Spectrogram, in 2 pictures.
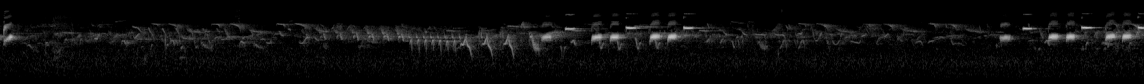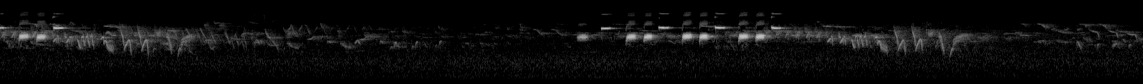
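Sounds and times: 
Great tit Parus major repeating a two-part ringing phrase: 0:05.1 - 0:07.2, 0:08.8 - 0:12.7, 0:16.5 - 0:20.2.

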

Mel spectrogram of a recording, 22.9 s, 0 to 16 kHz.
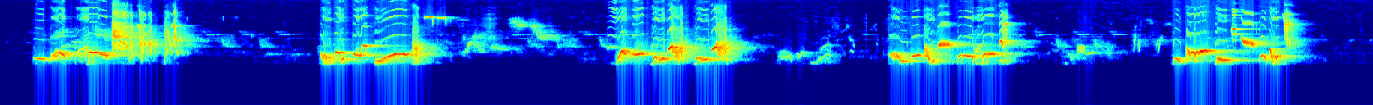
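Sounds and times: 
common blackbird Turdus merula singing: 0:00.6 - 0:22.1.

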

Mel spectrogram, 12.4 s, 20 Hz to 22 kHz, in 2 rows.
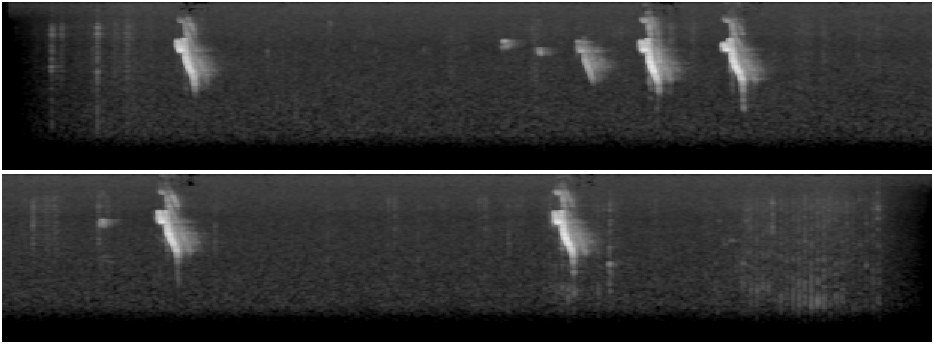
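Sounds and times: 
marsh tit Poecile palustris calling: 0:01.2 - 0:01.4, 0:03.8 - 0:05.0, 0:07.2 - 0:07.5, 0:09.9 - 0:10.1.

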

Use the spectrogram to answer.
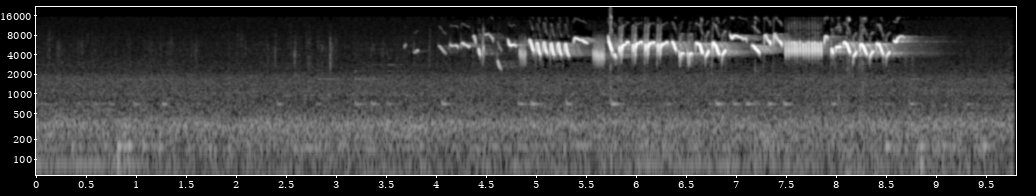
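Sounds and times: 
Eurasian wren Troglodytes troglodytes song with trills and sharp notes: 0:03.2 - 0:09.1.

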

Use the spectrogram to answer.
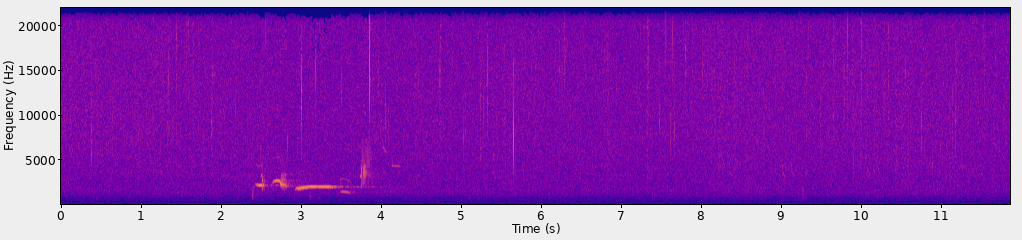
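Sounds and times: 
common blackbird Turdus merula whistling: 0:02.4 - 0:04.3.

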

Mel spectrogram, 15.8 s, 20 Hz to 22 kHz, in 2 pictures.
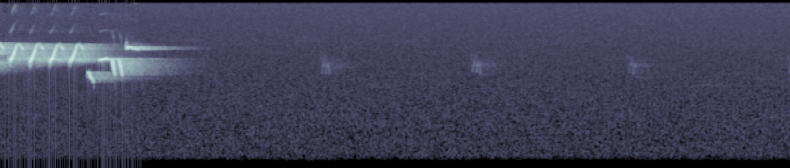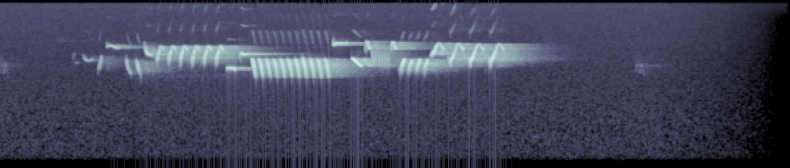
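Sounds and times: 
Eurasian wren Troglodytes troglodytes singing trills: 0:00.0 - 0:01.8, 0:08.7 - 0:13.4.

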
